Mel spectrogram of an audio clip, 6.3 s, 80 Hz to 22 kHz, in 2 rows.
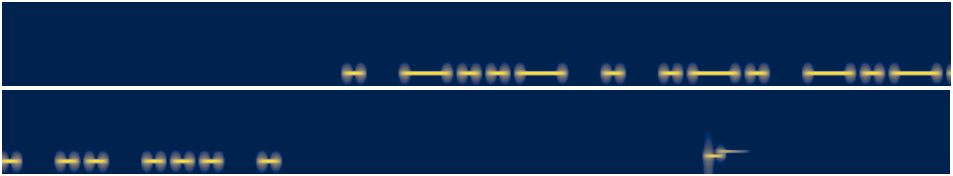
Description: Morse code, heard as a keyed tone, about 25 wpm, 700 Hz. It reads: EXERCISE
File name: Eight Letter Words - 25wpm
